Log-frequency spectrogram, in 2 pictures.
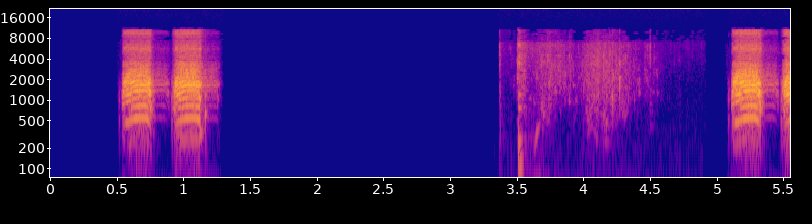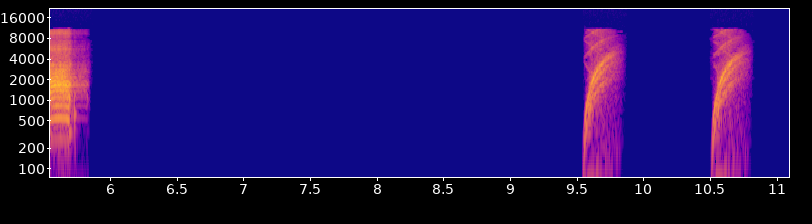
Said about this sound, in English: Quack.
